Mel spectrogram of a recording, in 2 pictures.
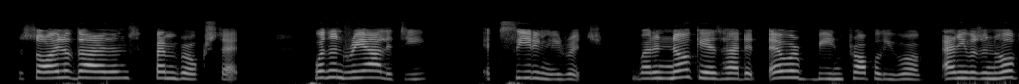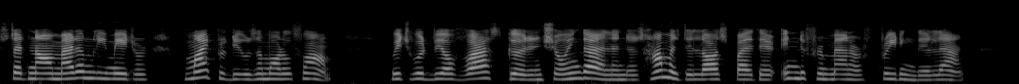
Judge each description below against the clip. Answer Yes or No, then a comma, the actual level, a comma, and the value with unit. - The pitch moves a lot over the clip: No, average, 3.2 semitones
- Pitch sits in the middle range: No, very high, 260 Hz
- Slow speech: No, average, 175 wpm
